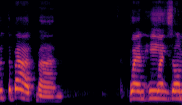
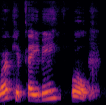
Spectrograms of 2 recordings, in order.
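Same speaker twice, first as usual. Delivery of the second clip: ordinary talk, nothing marked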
